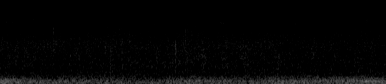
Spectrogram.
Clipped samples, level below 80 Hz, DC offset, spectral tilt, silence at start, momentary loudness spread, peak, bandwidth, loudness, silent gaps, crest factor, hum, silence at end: under 0.1%; -60 dBFS; under 0.1%; -4 dB/octave; 0 s; 3 LU; -36 dBFS; 11.5 kHz; -54 LUFS; none; 16 dB; none; 0 s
